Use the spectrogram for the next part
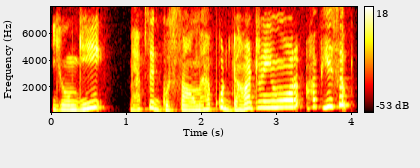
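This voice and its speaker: A woman's voice: very high-pitched, brisk, a little mellow, dull audio. A woman voicing a sulky, scolding young wife. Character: angry pregnant young wife, scolding her husband. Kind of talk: amateur fan dub.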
